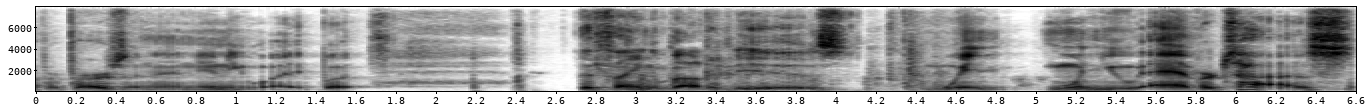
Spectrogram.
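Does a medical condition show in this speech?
Yes: spastic quadriplegic cerebral palsy.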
